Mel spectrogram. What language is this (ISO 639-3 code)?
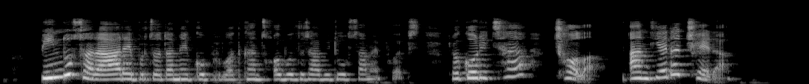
kat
